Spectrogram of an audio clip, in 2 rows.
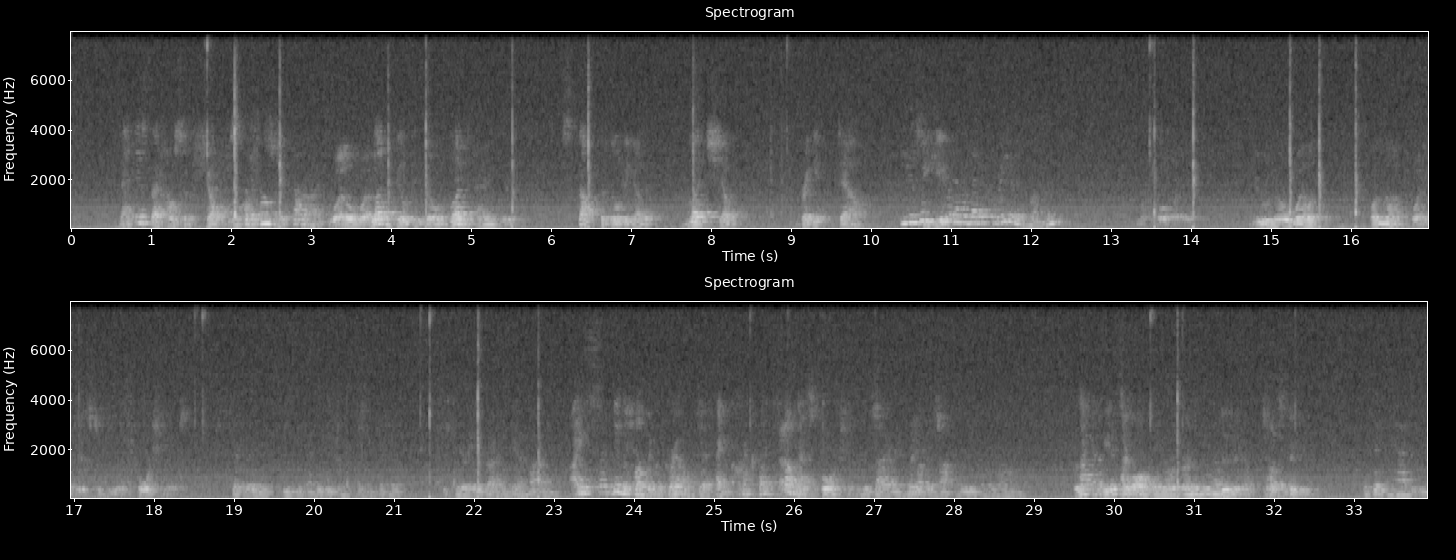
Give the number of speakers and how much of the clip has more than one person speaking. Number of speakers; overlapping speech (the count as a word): three, about 36%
